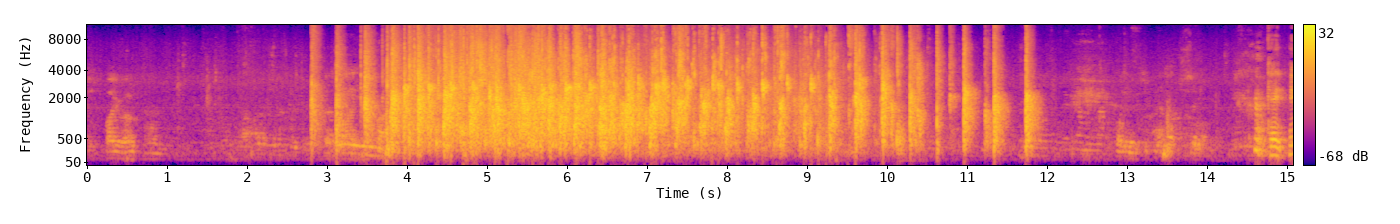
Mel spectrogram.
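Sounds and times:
audience applauding: 0:02.8 - 0:12.0.

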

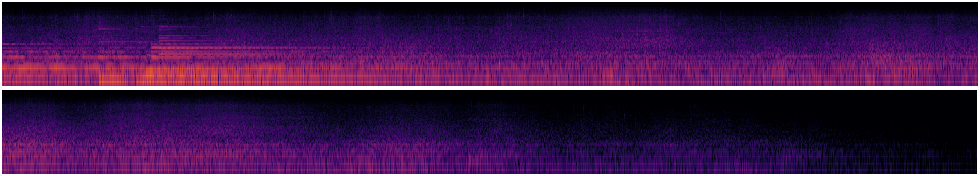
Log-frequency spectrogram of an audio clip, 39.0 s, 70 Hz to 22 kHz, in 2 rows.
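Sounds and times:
song with guitar: 0:00.0 - 0:12.6.

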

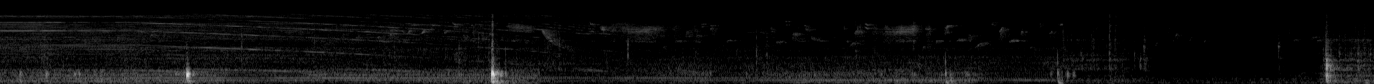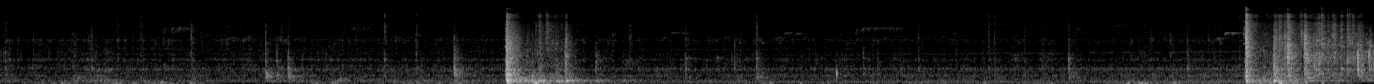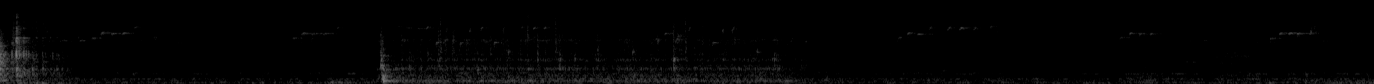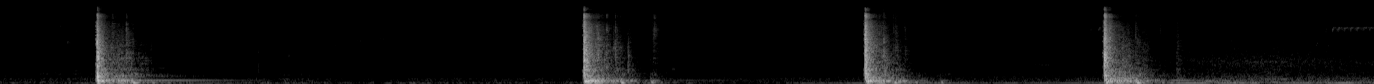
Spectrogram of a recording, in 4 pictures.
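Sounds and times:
washing machine motor whine: 0:00.0 - 0:11.5, 0:13.2 - 0:28.0, 0:31.3 - 0:35.6
birds chirping faintly: 0:00.0 - 0:52.3.

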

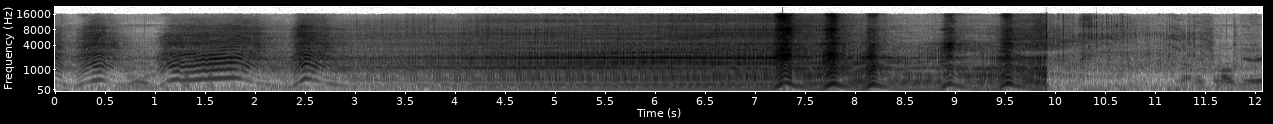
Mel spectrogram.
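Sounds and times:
two-stroke engine revving: 0:00.0 - 0:11.4.

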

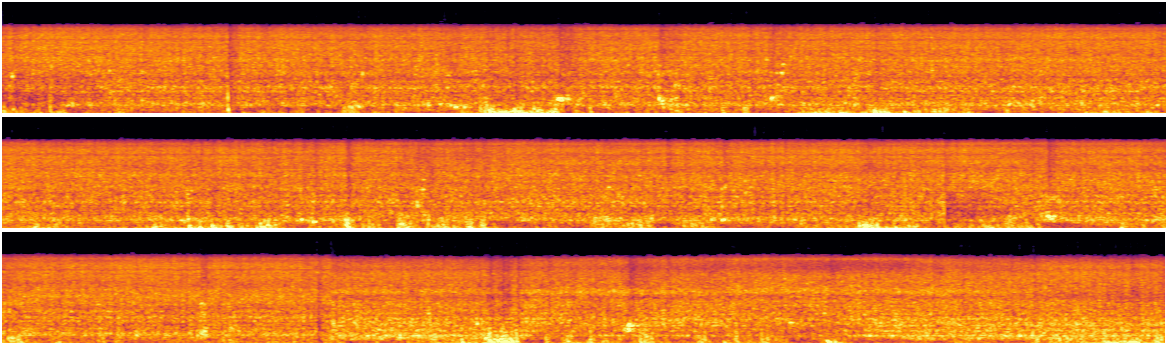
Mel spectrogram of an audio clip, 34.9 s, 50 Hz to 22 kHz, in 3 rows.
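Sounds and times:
waterfall rushing: 0:00.0 - 0:34.9
low rumbling: 0:02.2 - 0:09.8, 0:19.6 - 0:34.9.

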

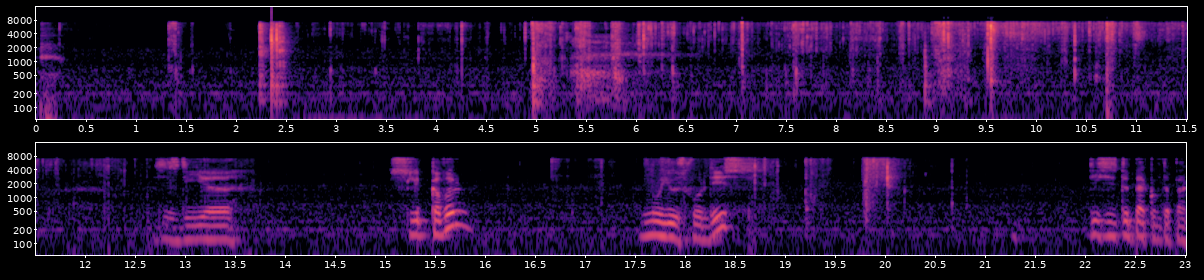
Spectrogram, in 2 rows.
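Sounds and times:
plastic tearing and crinkling: 0:01.3 - 0:01.6, 0:02.5 - 0:12.6, 0:18.7 - 0:20.3
plastic wrap being cut: 0:01.3 - 0:01.6, 0:02.9 - 0:12.4.

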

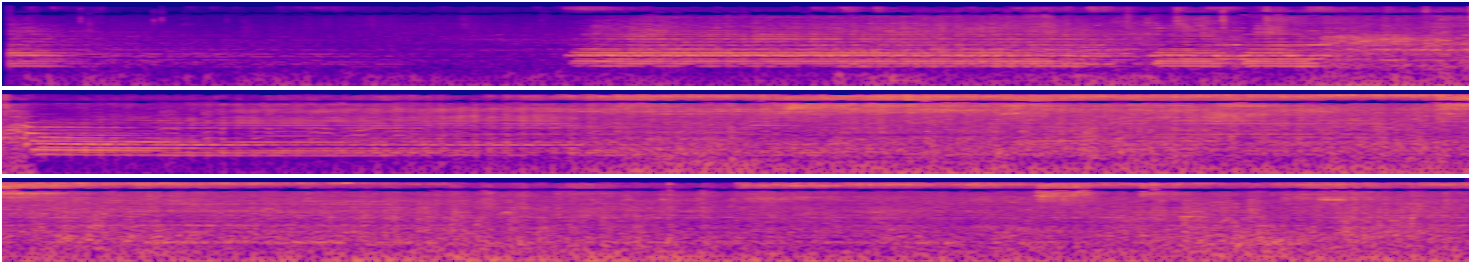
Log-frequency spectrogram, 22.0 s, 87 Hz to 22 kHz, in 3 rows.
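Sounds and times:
locomotive air horn blasts: 0:00.0 - 0:00.5, 0:02.8 - 0:10.3
locomotive engines rumbling: 0:00.0 - 0:22.0.

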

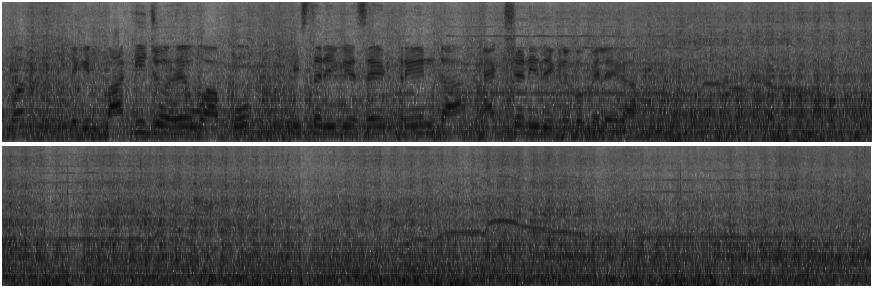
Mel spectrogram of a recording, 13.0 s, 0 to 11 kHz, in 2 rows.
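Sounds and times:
rushing air: 0:00.0 - 0:13.0
train wheels rumbling on rails: 0:00.0 - 0:13.0
faint wavering squeal: 0:03.4 - 0:13.0.

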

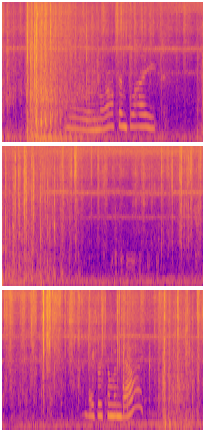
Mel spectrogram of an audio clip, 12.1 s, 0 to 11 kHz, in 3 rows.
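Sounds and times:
footsteps through grass and dry leaves: 0:05.2 - 0:12.0.

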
